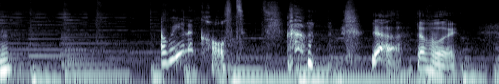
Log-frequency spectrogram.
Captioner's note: chuckles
